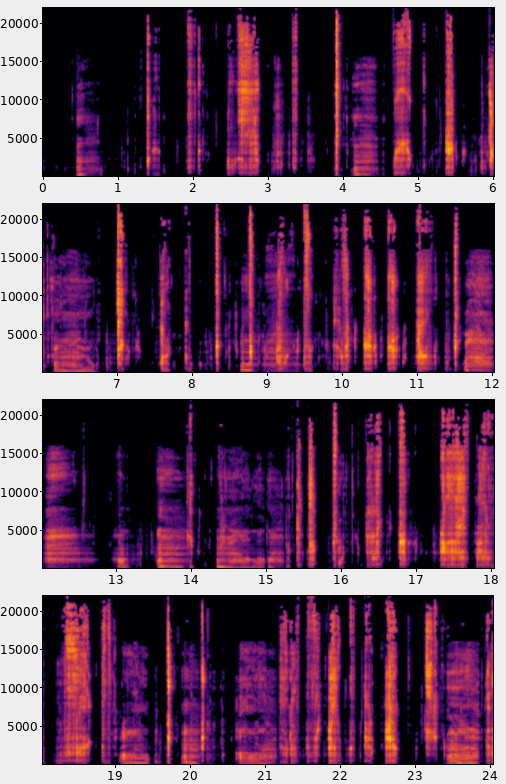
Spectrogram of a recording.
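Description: Chewing and biting as someone eats, with many small, soft, wet crunches and clicks in an irregular stream, broken by faint murmuring vocal sounds.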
